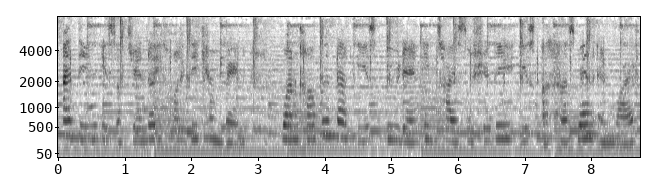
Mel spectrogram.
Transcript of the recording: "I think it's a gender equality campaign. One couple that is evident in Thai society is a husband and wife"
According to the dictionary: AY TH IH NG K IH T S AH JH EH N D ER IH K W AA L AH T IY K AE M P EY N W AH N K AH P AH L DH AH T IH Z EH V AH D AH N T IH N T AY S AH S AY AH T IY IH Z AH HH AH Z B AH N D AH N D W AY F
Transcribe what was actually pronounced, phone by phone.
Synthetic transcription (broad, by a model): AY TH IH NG IH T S AH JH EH N D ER IH K W AA L AH T IY K AE M P EY N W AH N K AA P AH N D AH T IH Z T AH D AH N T IH N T AY S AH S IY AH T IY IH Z AH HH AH S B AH N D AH N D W AY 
